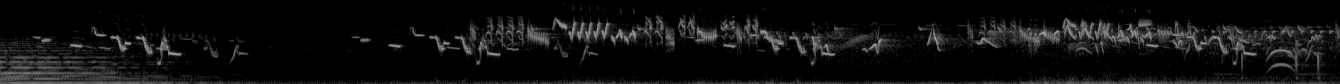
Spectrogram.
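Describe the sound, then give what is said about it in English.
A dense dawn chorus of many birds singing at once, overlapping chirps, trills and whistles that start sparse and swell into a loud, continuous cacophony, with a low steady hum beneath. “More and more birds of every species join in, and the bird song quickly builds into a full riotous cacophony known as the Dawn Chorus.”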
